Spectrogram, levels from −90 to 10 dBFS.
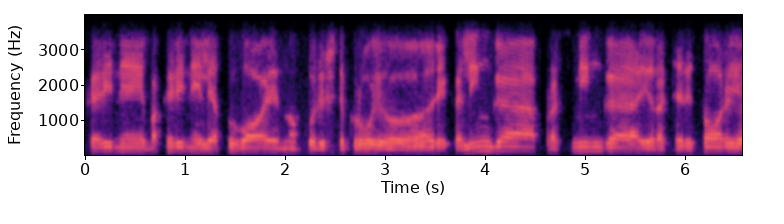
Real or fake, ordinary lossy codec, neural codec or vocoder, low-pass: real; Opus, 24 kbps; none; 3.6 kHz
